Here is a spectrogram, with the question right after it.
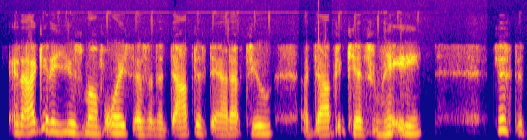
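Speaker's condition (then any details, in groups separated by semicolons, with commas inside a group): Loss of singing voice; can still speak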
